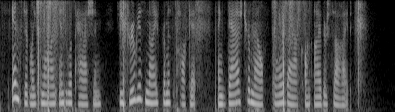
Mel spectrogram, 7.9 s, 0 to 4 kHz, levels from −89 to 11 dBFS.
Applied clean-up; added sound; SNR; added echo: neural mask model RNNoise.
